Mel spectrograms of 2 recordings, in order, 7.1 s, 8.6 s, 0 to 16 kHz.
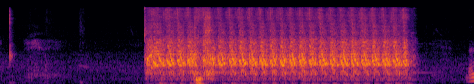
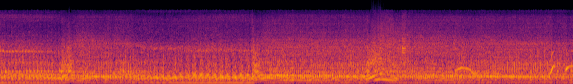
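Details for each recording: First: Honda CBR1000F, engine previously running on three cylinders, fuel pump rusty and beyond repair: starter spins engine at a steady even churn for about four seconds with no firing, no petrol reaching it. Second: Honda CBR1000F that had been running on only three cylinders: after the fix it idles evenly and picks up cleanly on light blips, no misses or knocks, running smooth on all four until it starts running out of fuel.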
